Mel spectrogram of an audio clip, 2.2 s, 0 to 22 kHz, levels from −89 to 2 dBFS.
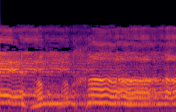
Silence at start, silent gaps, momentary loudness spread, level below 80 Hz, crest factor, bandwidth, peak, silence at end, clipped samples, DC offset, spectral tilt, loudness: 0 s; none; 6 LU; -56 dBFS; 14 dB; 10 kHz; -8 dBFS; 0 s; under 0.1%; under 0.1%; -3.5 dB/octave; -23 LUFS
